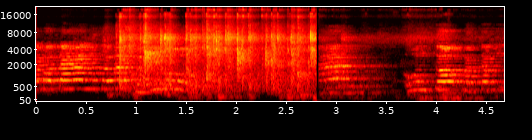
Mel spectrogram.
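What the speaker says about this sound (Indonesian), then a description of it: "tepuk tangan untuk Mas Bayu" Classroom students clap their hands in a dense burst lasting about two seconds, with a teacher talking just before and after the applause.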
